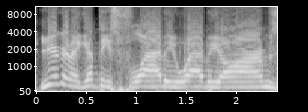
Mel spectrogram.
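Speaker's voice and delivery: high, loud, slow, stretched-out gushing; Richard Simmons. Retold or imitated. Fitness celebrity greeting a biker, exaggerated high gushing. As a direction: gush in a hammed-up, high-pitched squeal. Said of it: "he was like this".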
